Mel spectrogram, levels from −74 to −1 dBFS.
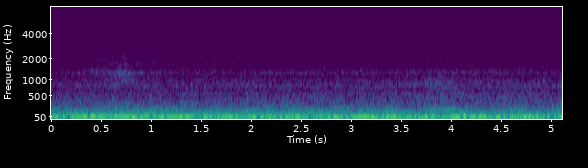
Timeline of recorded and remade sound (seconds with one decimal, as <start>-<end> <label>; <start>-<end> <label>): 0.0-0.4 recorded; 0.4-1.2 remade; 1.2-2.6 recorded; 2.6-4.3 remade; 4.3-5.1 recorded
